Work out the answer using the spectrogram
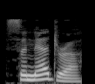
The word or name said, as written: cenedra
